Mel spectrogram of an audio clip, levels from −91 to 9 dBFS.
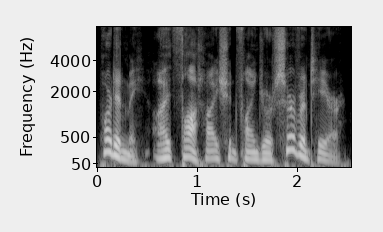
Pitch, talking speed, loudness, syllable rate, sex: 125 Hz, 235 wpm, -19 LUFS, 5.7 syllables/s, male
